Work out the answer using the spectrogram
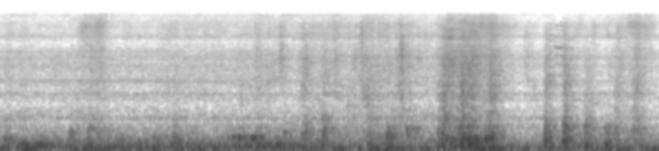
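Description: Train running along the track: a steady low rumble, with a louder cluster of wheel clacks about four and a half seconds in.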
